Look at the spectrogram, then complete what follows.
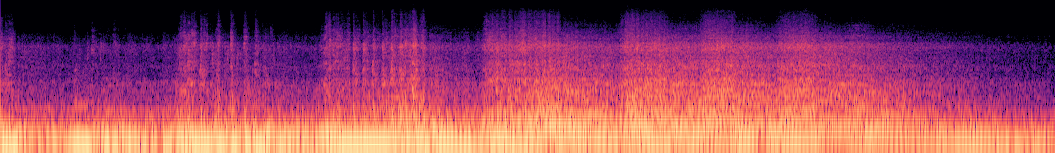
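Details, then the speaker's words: Shop vehicle started after a long layup. Deep, even engine rumble with free revs rising and settling, no knocks or misses. Good oil pressure, it is charging, and throttle response is quick, though the carburetor is still a little sticky; running normally. "yeah you got good oil pressure seems to be charging very quick throttle response yeah carburetor is still a little sticky"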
